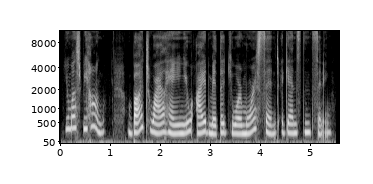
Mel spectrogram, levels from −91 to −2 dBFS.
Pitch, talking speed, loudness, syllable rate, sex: 255 Hz, 195 wpm, -19 LUFS, 5.3 syllables/s, female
